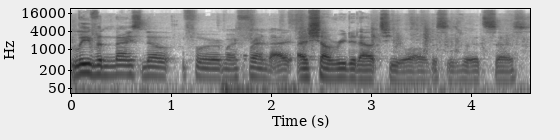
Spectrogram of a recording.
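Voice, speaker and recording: A man talks at a moderate pace and a medium pitch, with ordinary pitch variation. Room echo is audible. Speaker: podcast co-host. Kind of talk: casual chat.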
